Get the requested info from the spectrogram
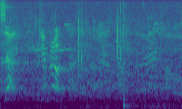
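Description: A football being kicked, a short thud about one and a half seconds in, among fainter knocks, with shouting voices on the pitch around it.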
